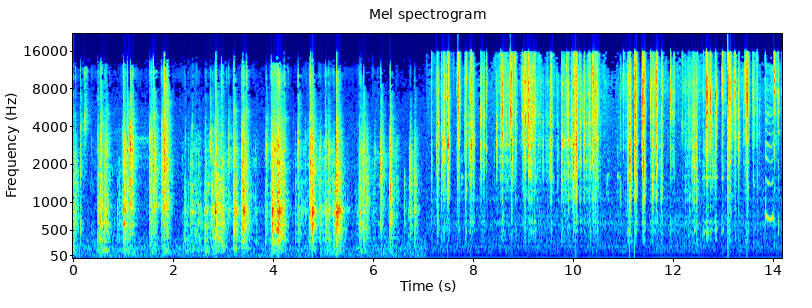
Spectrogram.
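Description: Plastic lip gloss tubes and lipsticks clicking and clattering against each other and against a clear acrylic organizer as they are picked out and moved around, a rapid, irregular run of small knocks.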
